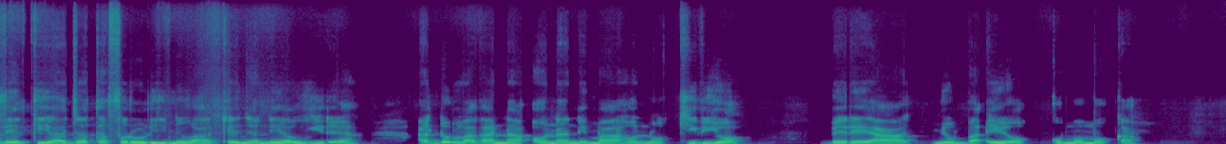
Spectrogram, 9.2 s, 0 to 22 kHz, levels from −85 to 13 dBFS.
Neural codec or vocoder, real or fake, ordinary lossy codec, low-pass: codec, 44.1 kHz, 7.8 kbps, DAC; fake; none; none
